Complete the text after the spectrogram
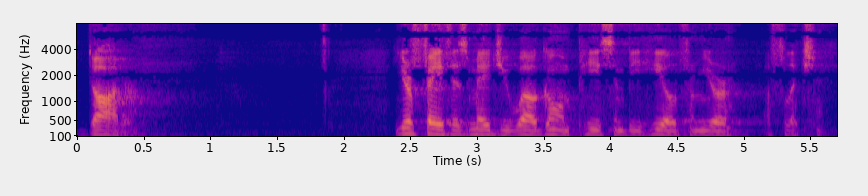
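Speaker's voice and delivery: low, soft, gentle blessing; tender Jesus. Acted. Jesus gently blessing the healed woman, low and tender. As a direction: speak to her like a loving father.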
